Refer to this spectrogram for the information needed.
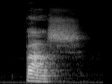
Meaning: inflection of pasen: 1. first-person singular present indicative 2. second-person singular present indicative 3. imperative
- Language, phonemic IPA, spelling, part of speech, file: Dutch, /pas/, paas, noun, Nl-paas.ogg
